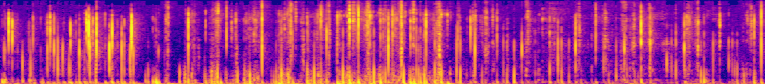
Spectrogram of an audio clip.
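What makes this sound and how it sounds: A beeswax-coated cotton wrap, twisted like a candy around a small wooden sphere and held in both hands, is gripped and crinkled with long nails and fingertips. Dense, irregular crackling and sharp crinkly ticks come over a heavy low rumble from the handling. The texture stays steady and close, with no ringing between the quick clicks.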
